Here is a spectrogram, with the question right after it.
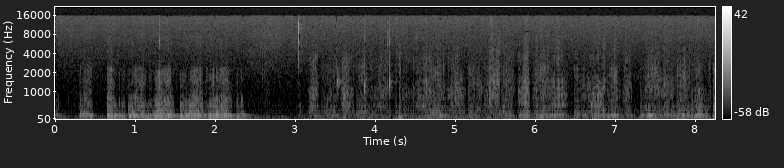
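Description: Long blue nails on both hands scratch and tap the surface of a black, fist-sized foam microphone windscreen. The result is muffled, low-heavy rustling and soft thumping taps, loudest in a dense burst over the first two and a half seconds before settling into quieter, irregular scratching.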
